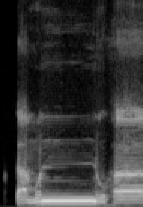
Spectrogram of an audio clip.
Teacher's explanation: नून पर 2 सेकंड गुना करके तमन्नुहा, साथ ही उसको एकदम छोड़ देना है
